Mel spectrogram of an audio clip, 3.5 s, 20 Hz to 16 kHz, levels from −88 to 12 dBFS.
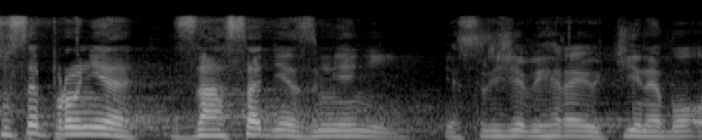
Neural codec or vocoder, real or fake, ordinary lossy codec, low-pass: none; real; MP3, 96 kbps; 9.9 kHz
